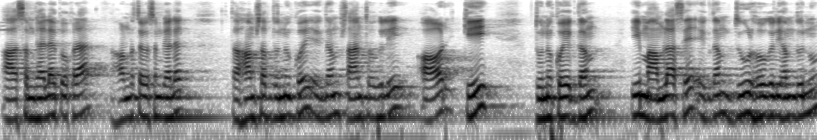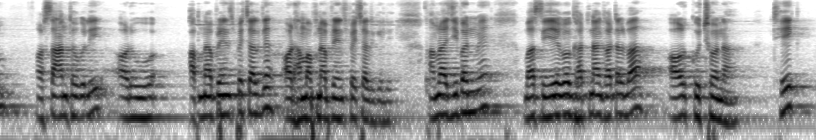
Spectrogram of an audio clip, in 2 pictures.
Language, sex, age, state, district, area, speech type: Maithili, male, 18-30, Bihar, Sitamarhi, urban, spontaneous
